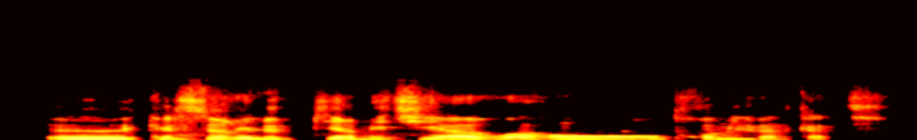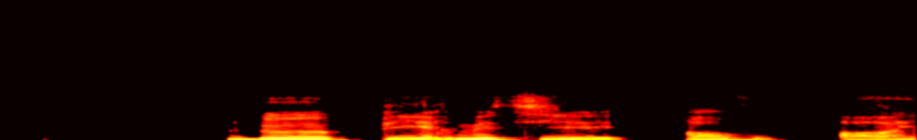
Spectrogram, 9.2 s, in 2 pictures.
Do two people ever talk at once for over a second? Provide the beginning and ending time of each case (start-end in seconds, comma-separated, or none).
none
